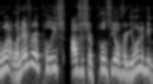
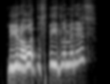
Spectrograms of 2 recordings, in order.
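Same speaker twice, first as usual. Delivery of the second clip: furious, loud, high-pitched screaming bark; 7 semitones higher, 7 dB louder than usual. Retelling a traffic stop where the trooper started screaming: imitating a cop screaming. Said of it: "he starts screaming at me".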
